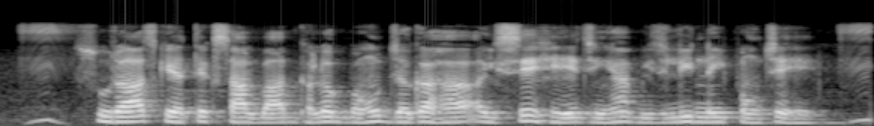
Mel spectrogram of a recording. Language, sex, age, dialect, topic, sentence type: Chhattisgarhi, male, 18-24, Central, agriculture, statement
